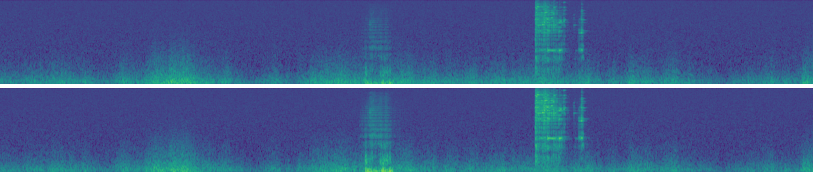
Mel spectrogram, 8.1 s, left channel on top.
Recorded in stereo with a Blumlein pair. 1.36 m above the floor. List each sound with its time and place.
3.6 s a thud: 25° right
5.4 s breaking glass: 20° right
